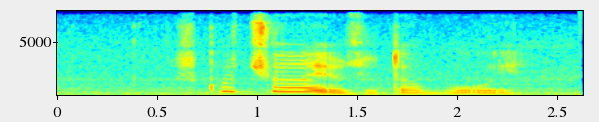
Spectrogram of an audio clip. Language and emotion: Russian, sad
